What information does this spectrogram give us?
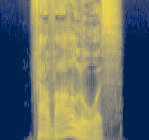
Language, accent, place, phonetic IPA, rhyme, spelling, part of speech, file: German, Germany, Berlin, [fɛɐ̯ˈvaːɐ̯ˌloːs], -aːɐ̯loːs, verwahrlos, verb, De-verwahrlos.ogg
- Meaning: 1. singular imperative of verwahrlosen 2. first-person singular present of verwahrlosen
